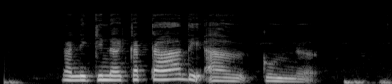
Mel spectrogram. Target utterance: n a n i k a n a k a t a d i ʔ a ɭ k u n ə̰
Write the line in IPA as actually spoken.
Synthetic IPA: n a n i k i n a k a t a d i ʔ a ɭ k u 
